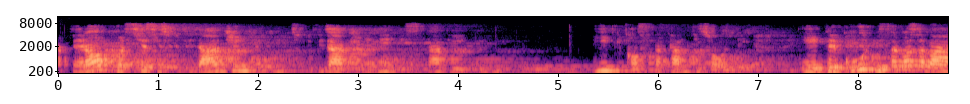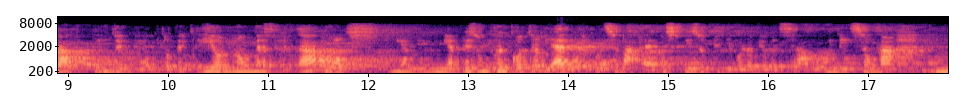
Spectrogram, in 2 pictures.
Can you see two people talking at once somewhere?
No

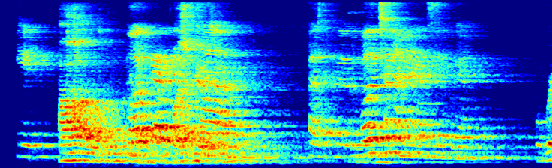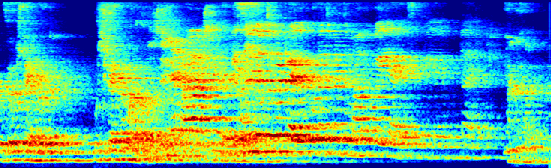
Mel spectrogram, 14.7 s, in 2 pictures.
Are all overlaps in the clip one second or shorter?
No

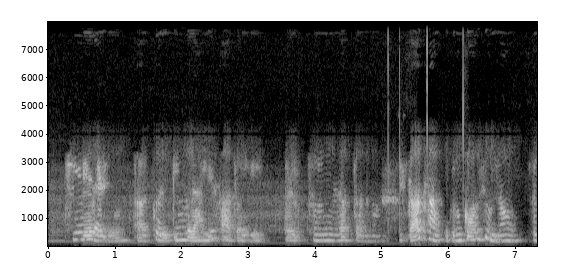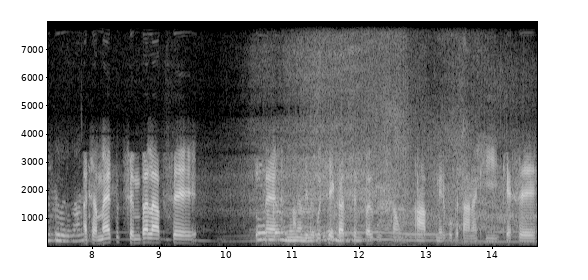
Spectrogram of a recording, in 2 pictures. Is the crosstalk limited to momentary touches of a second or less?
No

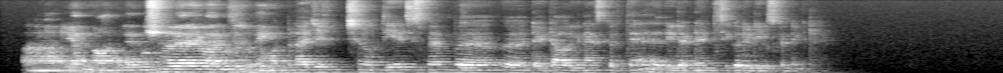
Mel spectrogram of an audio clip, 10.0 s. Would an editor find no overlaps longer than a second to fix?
Yes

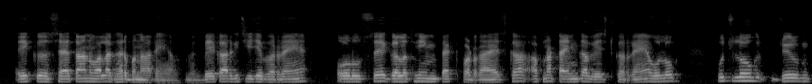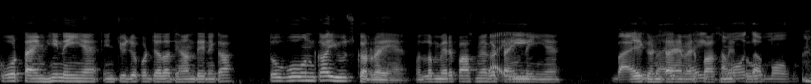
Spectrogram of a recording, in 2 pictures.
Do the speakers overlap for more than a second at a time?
Yes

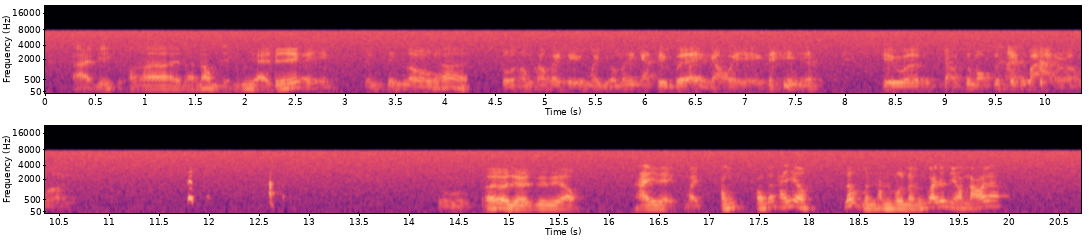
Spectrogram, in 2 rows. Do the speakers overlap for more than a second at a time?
No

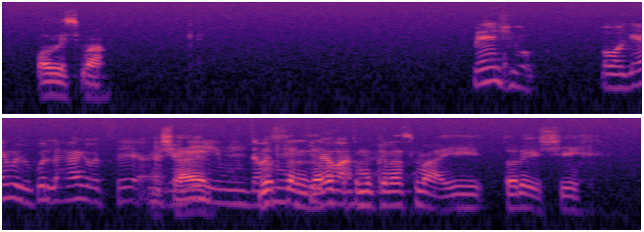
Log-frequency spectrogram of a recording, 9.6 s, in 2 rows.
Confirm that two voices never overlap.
No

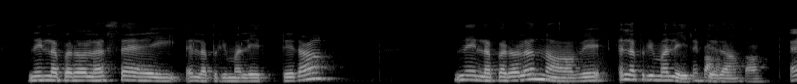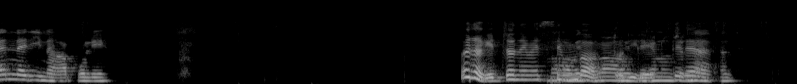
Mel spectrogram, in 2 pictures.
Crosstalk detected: Yes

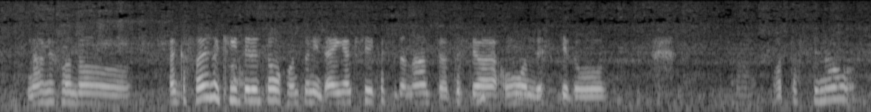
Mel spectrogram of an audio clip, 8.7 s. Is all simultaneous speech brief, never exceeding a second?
No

